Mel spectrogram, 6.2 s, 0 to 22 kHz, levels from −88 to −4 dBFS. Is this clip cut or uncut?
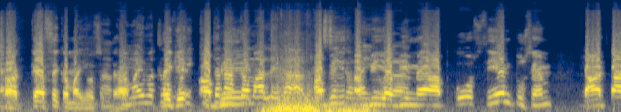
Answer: uncut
